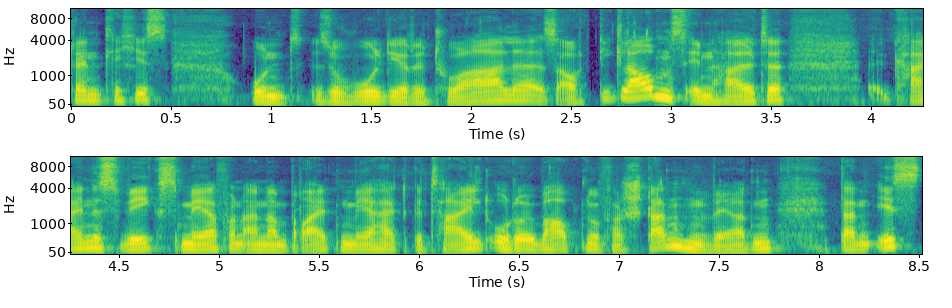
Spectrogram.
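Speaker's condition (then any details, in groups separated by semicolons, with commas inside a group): No condition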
